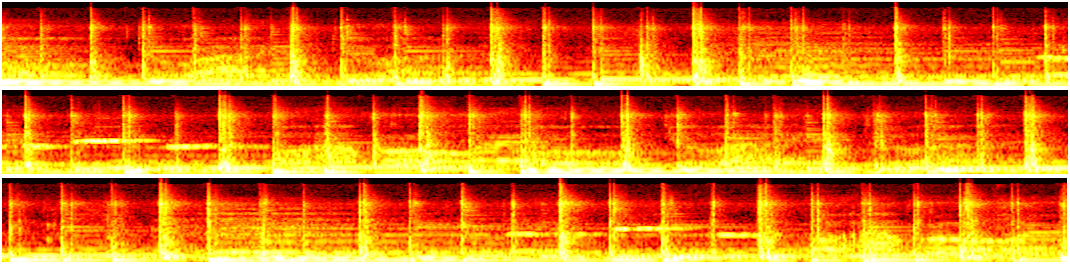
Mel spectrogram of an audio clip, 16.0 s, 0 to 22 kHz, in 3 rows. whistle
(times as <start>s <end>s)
4.9s 7.0s, 12.6s 15.6s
